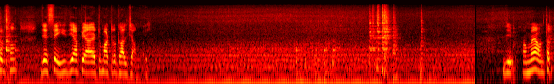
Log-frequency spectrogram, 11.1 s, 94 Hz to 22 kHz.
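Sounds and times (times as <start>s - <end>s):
low mechanical hum: 0.0s - 11.0s
metal pot lid clatter: 7.4s - 8.6s.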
